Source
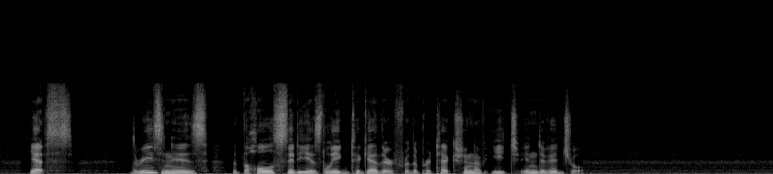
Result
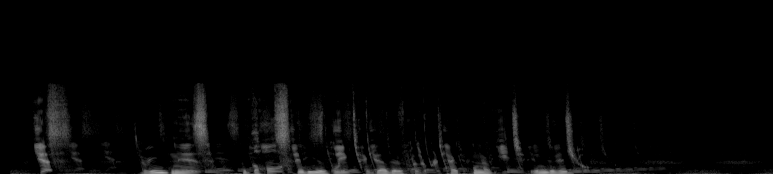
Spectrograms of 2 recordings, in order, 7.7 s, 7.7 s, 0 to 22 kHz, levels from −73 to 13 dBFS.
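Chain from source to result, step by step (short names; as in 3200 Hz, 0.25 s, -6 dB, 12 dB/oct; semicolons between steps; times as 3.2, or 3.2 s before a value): harmonic tremolo 1.3 Hz, depth 100%, crossover 800 Hz; dispersion lows, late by 0.101 s, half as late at 2400 Hz; frequency-shifting echo 0.328 s, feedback 48%, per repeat +150 Hz, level -23 dB; gain -2.5 dB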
